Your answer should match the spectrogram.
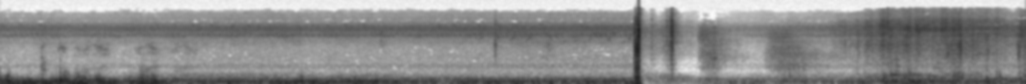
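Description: A shotgun fires once, a sharp report about six and a half seconds in, followed a moment later by a fainter sharp crack. Before the shot, a low rumble of wind on the microphone.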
